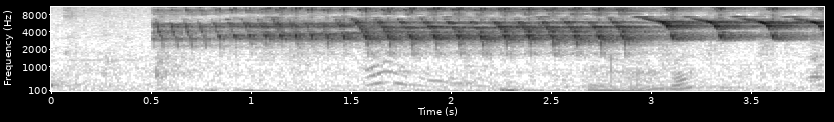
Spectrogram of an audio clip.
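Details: A recorded canary sings a continuous, bright, rolling warble of rapid high trills and whistled notes, with faint voices murmuring underneath.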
